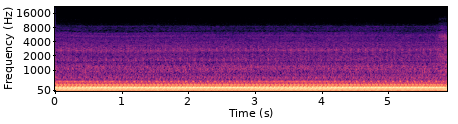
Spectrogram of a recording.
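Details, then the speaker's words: 1959 Edsel Ranger V8, electric fuel pump fed from a lawnmower tank, just started after cranking: steady, even burble at idle with smooth unbroken rhythm, no misses or knocks; running good, timing possibly advanced a bit much. "it's all running good old man"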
